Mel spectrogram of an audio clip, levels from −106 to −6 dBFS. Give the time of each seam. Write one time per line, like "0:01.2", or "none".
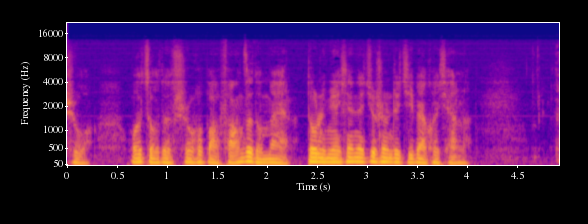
0:02.3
